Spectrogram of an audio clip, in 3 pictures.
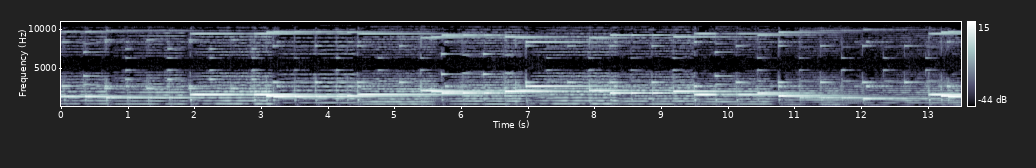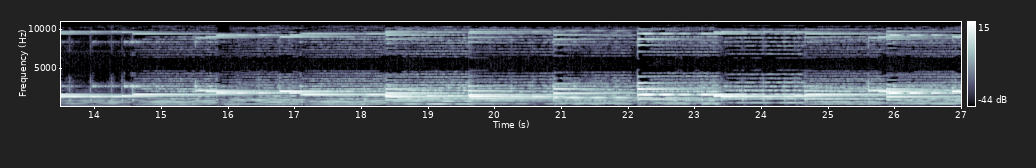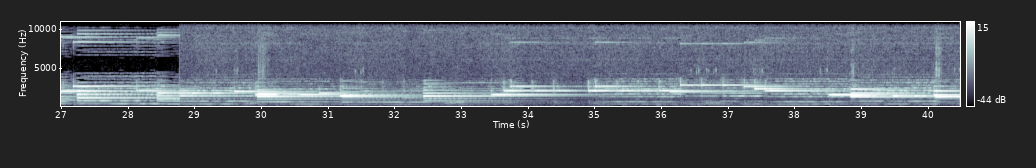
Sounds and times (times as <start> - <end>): Jingle (music): 0.0 - 40.4.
